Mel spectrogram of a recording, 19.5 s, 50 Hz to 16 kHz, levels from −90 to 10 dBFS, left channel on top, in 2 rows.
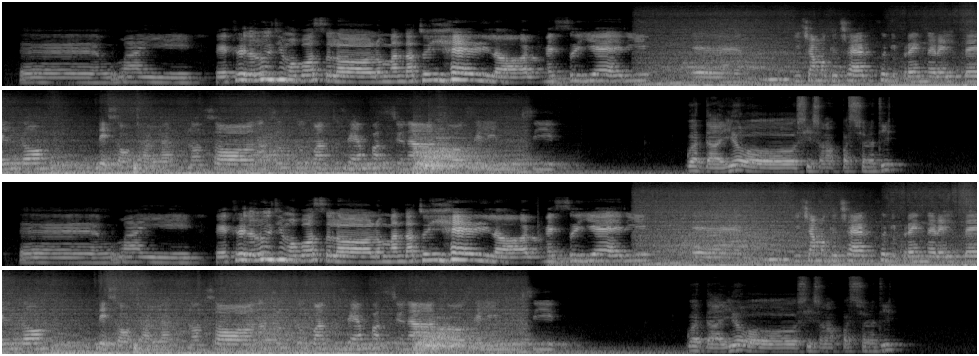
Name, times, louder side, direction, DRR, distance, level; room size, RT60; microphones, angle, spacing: voice 1, 0.2-6.5 6.9-10.2 10.7-15.3, right 1 dB, 10° right, 0.4 m, -31 dB
sound 1, 5.4-16.6, right 3 dB, 85° right, 0.4 m, -41 dB
sound 2, 6.3-15.0, right 1 dB, 60° right, 0.7 m, -36 dB
sound 3, 9.4-15.2, left 1 dB, 50° left, 0.9 m, -33 dB
voice 2, 16.6-18.6, left 5 dB, 75° left, 0.7 m, -35 dB
6.5 x 2.7 x 2.3 m
head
